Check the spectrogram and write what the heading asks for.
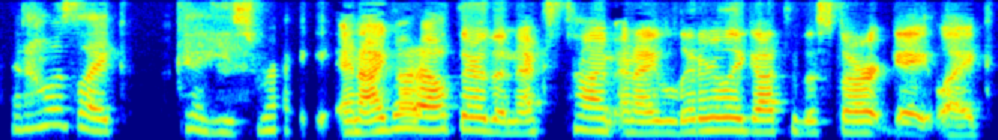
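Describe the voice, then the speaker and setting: Woman, podcast guest, chatty storyteller, mid-pitched voice, filler-heavy. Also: fast, fairly bright tone. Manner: chatty storyteller, frequent "you know" fillers. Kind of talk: casual podcast interview.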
